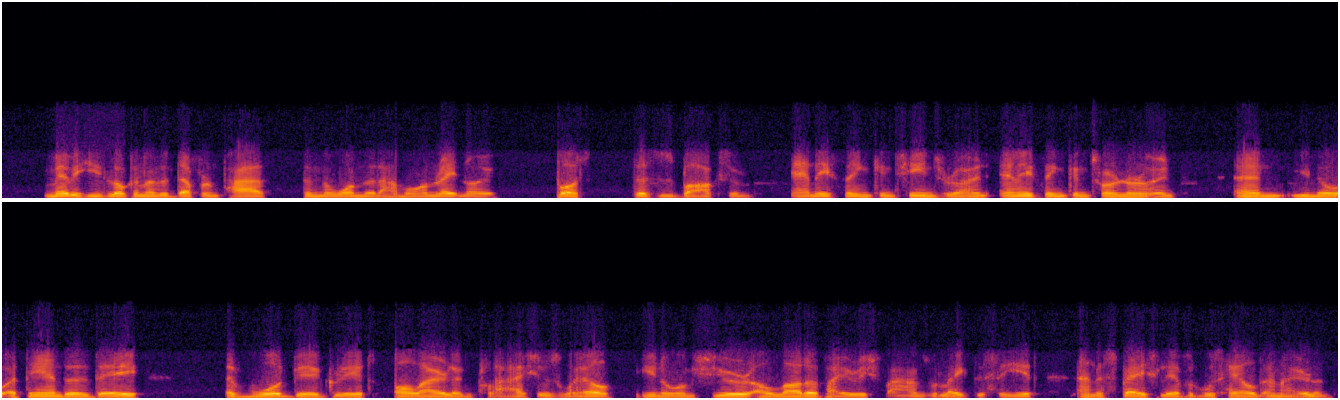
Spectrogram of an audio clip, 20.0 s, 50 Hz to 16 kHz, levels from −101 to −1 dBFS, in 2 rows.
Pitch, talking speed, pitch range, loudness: 100 Hz, 205 wpm, 95-105 Hz, -25 LUFS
